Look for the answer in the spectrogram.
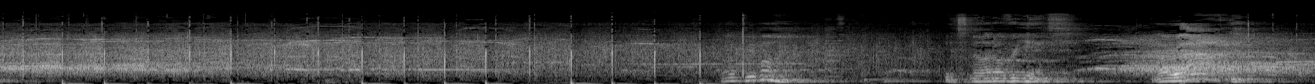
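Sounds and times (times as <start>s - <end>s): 
cheers: 0.0s - 9.5s, 10.4s - 13.1s
concert crowd clapping: 0.0s - 13.1s
high whistles: 0.2s - 6.9s
speech: 7.3s - 8.1s, 9.5s - 10.8s, 11.6s - 12.6s.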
